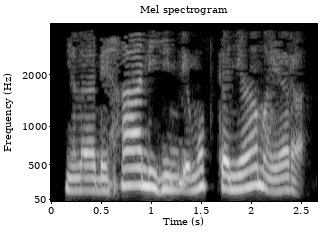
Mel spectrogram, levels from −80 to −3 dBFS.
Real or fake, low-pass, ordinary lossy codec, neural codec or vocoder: fake; 3.6 kHz; MP3, 16 kbps; codec, 16 kHz, 6 kbps, DAC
